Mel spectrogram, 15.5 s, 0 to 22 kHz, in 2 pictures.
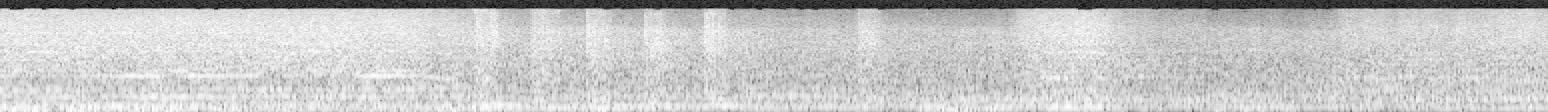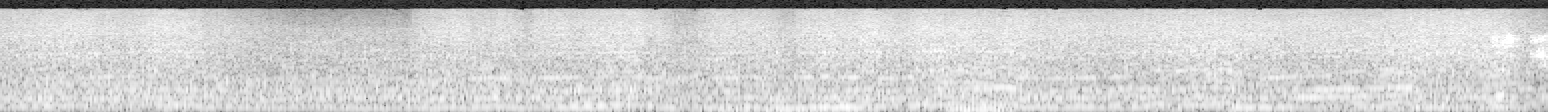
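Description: F1 2020 video game race cars at the Vietnam circuit, a McLaren running close behind, engines screaming at high revs with rising and falling gear changes, loud and continuous throughout with no talk.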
